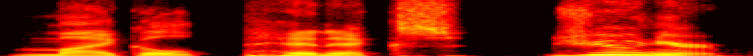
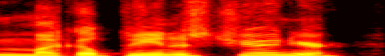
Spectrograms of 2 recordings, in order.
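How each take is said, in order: First: The name is said slowly. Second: The name is said quickly. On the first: "if I could say it slow" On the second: "sometimes when I say it fast, it sounds like something else"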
